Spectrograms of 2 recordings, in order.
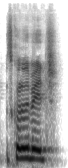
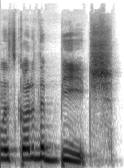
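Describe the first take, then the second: First: The vowel in beach is short and unstressed. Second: The vowel in beach is long and stressed. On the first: The speaker calls it wrong. "I'm not saying" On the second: The speaker calls it right. "you hear how that sound is very stressed"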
